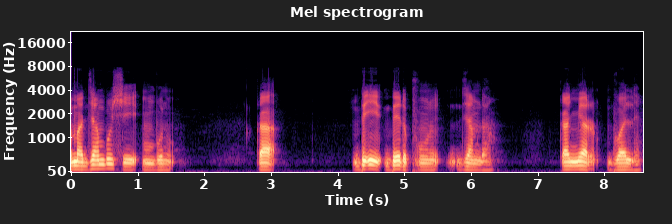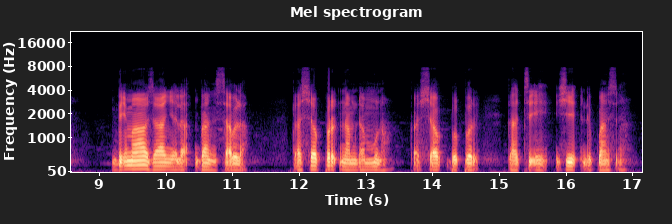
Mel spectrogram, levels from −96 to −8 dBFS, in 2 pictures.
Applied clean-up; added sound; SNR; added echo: none; none; none; none.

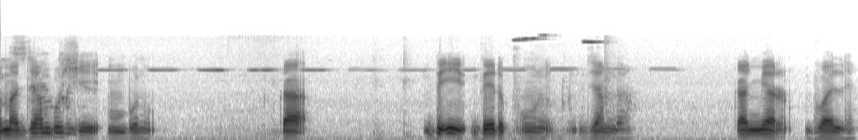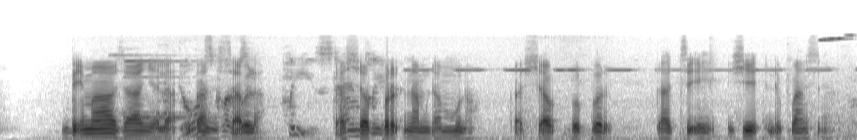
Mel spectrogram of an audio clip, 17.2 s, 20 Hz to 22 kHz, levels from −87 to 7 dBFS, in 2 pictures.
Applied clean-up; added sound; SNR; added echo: none; Sliding door; 15 dB; none.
